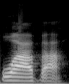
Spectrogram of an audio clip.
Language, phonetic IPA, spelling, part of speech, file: Polish, [ˈwava], ława, noun, Pl-ława.ogg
